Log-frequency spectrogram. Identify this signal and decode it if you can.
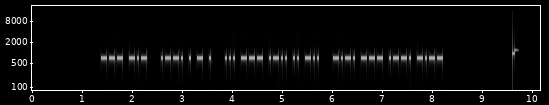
Morse code, heard as a keyed tone, about 32 wpm, 700 Hz. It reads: OK PETE SOLID COPY
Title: Practice QSO - Exchange 3 - More Info - 30wpm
